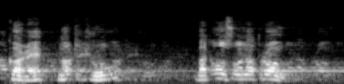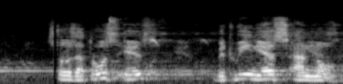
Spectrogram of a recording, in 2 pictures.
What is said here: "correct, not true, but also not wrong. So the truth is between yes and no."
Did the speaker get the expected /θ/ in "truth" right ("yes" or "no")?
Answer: no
